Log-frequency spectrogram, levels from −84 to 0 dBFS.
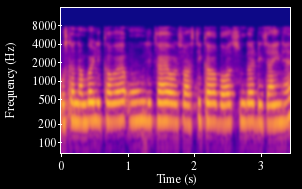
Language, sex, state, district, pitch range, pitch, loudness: Hindi, female, Bihar, Katihar, 215-225 Hz, 220 Hz, -15 LUFS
